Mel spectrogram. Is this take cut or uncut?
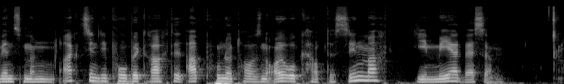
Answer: cut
